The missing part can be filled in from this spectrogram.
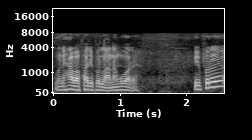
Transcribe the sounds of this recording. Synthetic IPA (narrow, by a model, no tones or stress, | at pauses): mɯniɦabapʰaɾipʰɯɾlanaŋuaɾḛ | bipʰɯɾ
